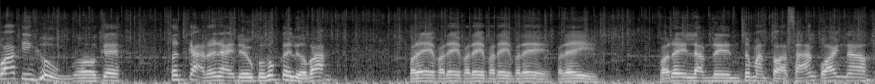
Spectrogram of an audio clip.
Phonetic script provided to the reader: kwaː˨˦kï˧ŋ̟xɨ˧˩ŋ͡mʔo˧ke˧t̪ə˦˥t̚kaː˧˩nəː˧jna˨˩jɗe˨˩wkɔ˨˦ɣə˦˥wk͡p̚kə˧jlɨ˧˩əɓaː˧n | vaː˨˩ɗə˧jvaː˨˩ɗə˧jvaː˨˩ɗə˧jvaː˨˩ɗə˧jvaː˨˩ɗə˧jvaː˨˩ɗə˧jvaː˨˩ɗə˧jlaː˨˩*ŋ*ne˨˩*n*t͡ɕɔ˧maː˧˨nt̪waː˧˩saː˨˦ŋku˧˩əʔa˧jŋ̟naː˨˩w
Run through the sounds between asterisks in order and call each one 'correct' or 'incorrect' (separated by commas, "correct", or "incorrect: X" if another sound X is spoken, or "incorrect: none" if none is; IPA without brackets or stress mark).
incorrect: m, correct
